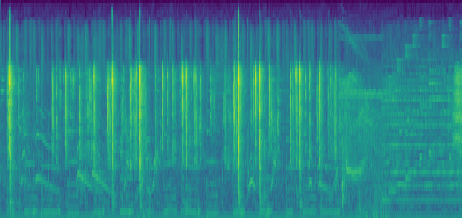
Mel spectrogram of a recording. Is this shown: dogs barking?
no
